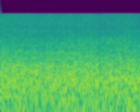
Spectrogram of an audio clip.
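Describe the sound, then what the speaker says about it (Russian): Sea waves break against a beach pier at Adler in Sochi, a steady close roar of rushing, crashing water with no voices. "здесь, короче, волна бьет."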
